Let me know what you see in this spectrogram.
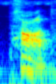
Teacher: फा थोड़ा सा फ्रिक्शन के तहत बोलना होगा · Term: आगत व्यंजन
